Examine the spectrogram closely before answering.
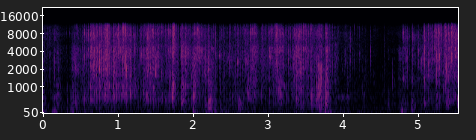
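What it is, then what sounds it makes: Plastic air cushion packaging. Long nails squeeze, scratch and crinkle a sheet of inflated clear plastic air-pillow packing film held in both hands. The result is a dense, bright, continuous crackle with sharper crunchy snaps scattered through it and almost no low end. It dips quieter briefly near the end before picking back up.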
